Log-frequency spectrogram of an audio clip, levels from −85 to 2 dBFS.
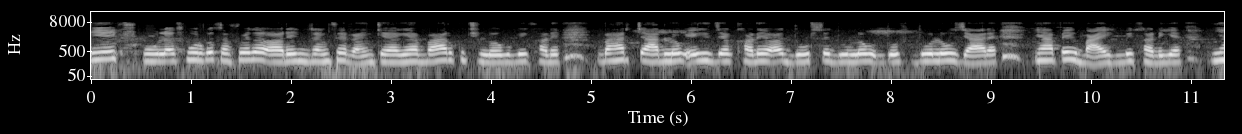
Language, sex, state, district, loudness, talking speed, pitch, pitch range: Hindi, male, Bihar, Purnia, -16 LUFS, 220 wpm, 205 Hz, 195-225 Hz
